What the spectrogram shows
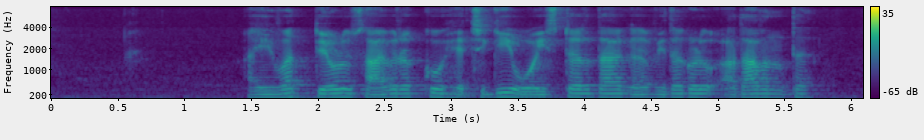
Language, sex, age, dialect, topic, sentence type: Kannada, male, 25-30, Dharwad Kannada, agriculture, statement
